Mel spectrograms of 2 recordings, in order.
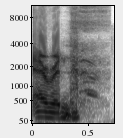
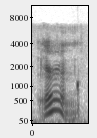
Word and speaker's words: Aaron: It sounds like you're saying Erin. I mean, isn't it? I mean, My character. yeah. It's Aaron. Aaron. Yeah. Isn't it Aaron?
